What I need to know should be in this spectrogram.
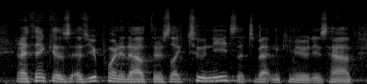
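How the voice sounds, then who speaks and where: A man's voice at medium pitch. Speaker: professor. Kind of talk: audience question at panel. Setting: conference panel with audience. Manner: fast.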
